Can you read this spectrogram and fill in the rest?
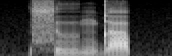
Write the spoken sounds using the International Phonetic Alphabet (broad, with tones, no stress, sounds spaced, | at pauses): s ɯː˥˩ ŋ d a˥˩ p̚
